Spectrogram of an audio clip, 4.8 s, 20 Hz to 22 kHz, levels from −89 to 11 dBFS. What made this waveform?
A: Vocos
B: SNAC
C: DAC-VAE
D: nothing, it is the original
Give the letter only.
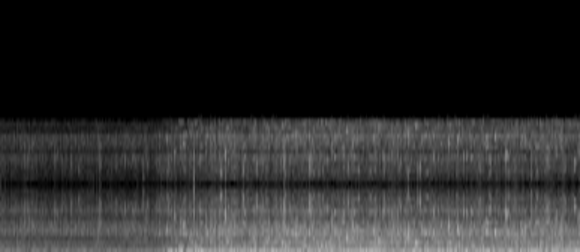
D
